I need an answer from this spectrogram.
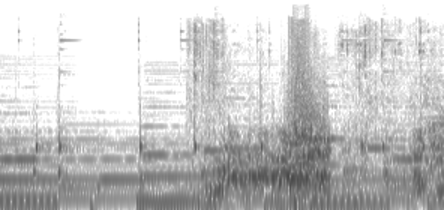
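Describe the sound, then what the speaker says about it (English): A dog barks and yips in a few quick bursts over a busy music backing, moderately loud and close. "Dog."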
